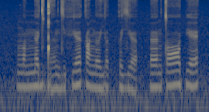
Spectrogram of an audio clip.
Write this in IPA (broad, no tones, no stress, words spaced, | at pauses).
ŋɔnːɜdʲəɡ͡ǃɜːŋ dʲɜfʲɜːkɑ ŋəːjəːkːəzʲɐ | ɜːŋtɔː pʲɛ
